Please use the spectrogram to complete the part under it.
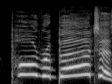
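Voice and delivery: high-pitched dramatic lament; theatrical grief for a friend. A narrator's reading. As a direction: wail it with pity. Nanny laments her dear friend.

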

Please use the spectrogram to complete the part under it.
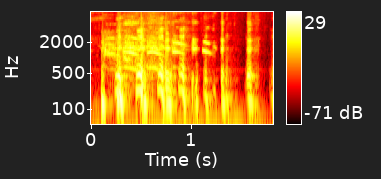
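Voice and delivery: high squealing laugh; burst of laughter. Real, not acted. Loud laugh after joke.

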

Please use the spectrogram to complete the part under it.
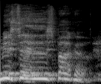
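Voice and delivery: high, laughing imitation of the clip; squeaky mock echo. Cohost echoing the clip, high and laughing. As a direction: parrot the line in a squeaky giggle. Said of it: "echoing the clip".

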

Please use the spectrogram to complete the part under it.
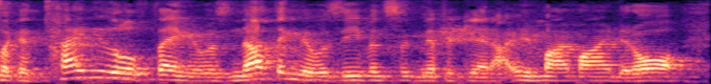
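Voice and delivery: normal talking voice

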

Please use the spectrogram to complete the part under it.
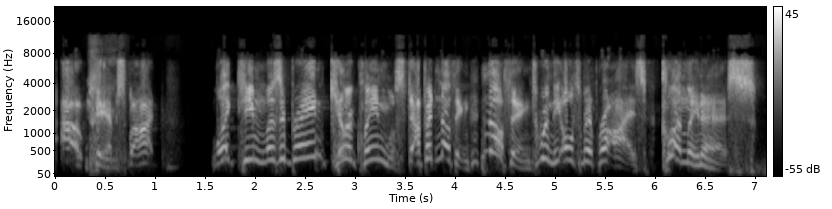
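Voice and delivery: high, punchy infomercial pitch; ad announcer. Acted. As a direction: sell it like a cheesy ad. Spoof commercial read.

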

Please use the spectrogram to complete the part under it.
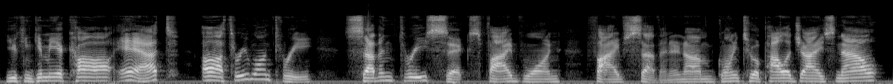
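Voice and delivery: normal talking voice

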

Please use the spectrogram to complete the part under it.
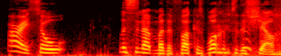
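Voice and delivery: mock show host. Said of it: "No, I'm just kidding".

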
